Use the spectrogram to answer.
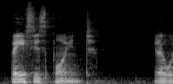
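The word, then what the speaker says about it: basis point: 베이시스 포인트라고 읽는 겁니다.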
